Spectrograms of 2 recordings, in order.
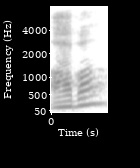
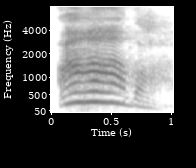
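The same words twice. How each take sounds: First: The word is said calmly, without crying out. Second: The word is cried out with desperate urgency. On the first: The speaker calls it wrong. "you don't say" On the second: The speaker calls it right. "You say, Abba. You're calling out"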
